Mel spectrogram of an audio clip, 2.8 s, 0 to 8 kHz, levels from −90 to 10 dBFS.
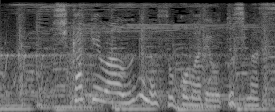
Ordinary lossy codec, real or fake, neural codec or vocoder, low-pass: none; real; none; 7.2 kHz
